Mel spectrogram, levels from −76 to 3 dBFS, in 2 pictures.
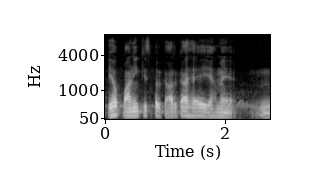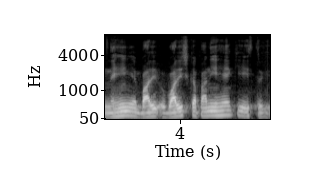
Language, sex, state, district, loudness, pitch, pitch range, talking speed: Hindi, male, Himachal Pradesh, Shimla, -18 LUFS, 105 Hz, 95-110 Hz, 175 wpm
